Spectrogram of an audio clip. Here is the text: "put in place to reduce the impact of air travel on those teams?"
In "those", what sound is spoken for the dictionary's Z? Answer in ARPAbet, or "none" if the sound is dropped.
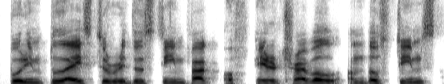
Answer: S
